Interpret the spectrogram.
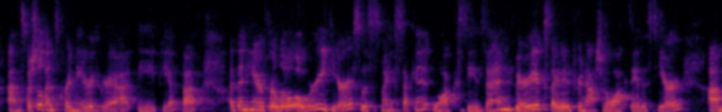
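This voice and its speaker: A woman from Chicago introducing herself as a special events coordinator on a video call, upbeat and friendly. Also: on the high side. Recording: echoey room on a video call.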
